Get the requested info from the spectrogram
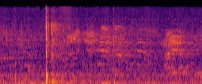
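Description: A soccer ball struck once with a sharp thud about half a second in, as it is kicked on artificial turf, over players' voices calling across the pitch.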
